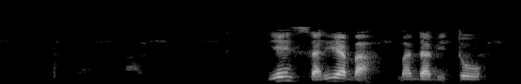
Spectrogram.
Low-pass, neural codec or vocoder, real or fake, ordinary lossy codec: 7.2 kHz; none; real; MP3, 24 kbps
